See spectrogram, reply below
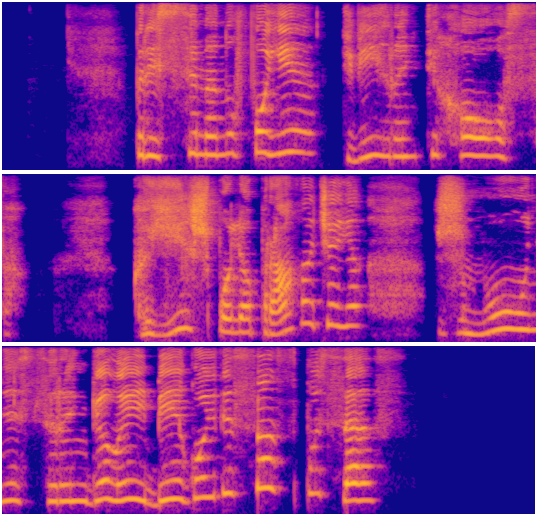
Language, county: Lithuanian, Alytus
